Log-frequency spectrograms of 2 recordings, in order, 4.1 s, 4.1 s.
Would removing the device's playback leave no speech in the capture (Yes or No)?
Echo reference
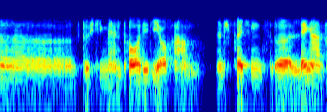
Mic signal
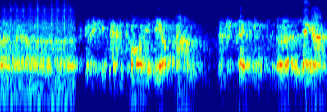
Yes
